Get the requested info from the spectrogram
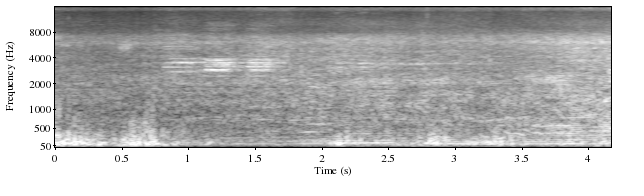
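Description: Motor scooter engine running with a steady low hum and rumble while riding in street traffic. A brief high-pitched tone sounds about a second in.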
